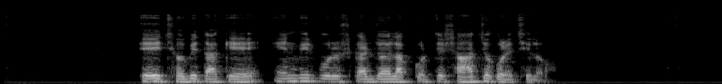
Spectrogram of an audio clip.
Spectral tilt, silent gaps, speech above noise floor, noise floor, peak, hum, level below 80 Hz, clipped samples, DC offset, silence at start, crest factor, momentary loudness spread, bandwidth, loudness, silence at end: -7 dB/octave; none; 43 dB; -69 dBFS; -8 dBFS; none; -58 dBFS; under 0.1%; under 0.1%; 1.4 s; 20 dB; 9 LU; 11.5 kHz; -26 LUFS; 1.75 s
